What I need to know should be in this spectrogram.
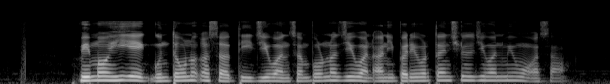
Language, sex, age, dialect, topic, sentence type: Marathi, male, 18-24, Southern Konkan, banking, statement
